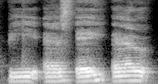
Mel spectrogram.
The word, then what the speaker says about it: psalm: The P will be silent. Consider this word P-S-A-L-M. Psalm, not psalm. The word will be psalm.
